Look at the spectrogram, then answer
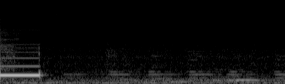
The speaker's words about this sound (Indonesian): coba kita telepon oke okay, berdering ayo dong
